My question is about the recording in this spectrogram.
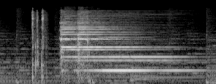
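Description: A few quick mouse clicks, then a loud bell chime that rings out and slowly fades: the click-and-ding sound effect of a subscribe-button animation.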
